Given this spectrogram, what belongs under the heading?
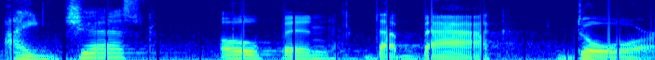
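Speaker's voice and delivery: slowed, stressed, deliberate emphasis on "just".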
